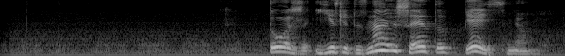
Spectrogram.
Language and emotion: Russian, positive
